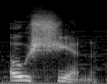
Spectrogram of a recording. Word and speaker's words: ocean: Let's focus on the least used first, ocean. There are not very many words that have the C that makes the sh sound, at least not by itself.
